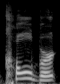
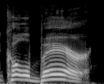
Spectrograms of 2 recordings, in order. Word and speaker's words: Colbert: Steven colar of the colar report changed the pronunciation of his name from Colbert to kbear and that's how he became rich and famous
